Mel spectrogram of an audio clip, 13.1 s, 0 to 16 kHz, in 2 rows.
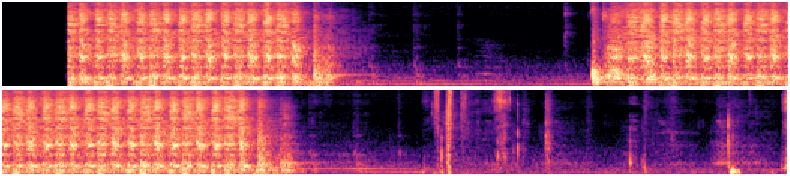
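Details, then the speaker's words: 2000 Suzuki VL1500 Intruder LC, sat 10 years, new battery, Seafoam added, fuel pump pressurized: two long bursts of fast cranking with brief stumbles, won't keep running; gas spitting from the carburetor area, owner believes floats overfilling the bowls. "I got gas spitting out over here. Look, it's coming right down from here, which is where the carbs are, right in the middle there."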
